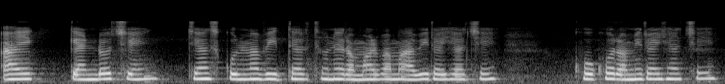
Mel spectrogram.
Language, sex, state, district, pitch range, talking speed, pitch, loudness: Gujarati, female, Gujarat, Valsad, 235-255 Hz, 130 wpm, 245 Hz, -13 LUFS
